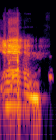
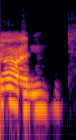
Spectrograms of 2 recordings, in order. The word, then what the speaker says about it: Leon: And if I remember correctly, Leon, Leon, you've always Leanne. Lee. English is hard for fucking Shorty over here. I said Leanne. I said it wrong there. Leon.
